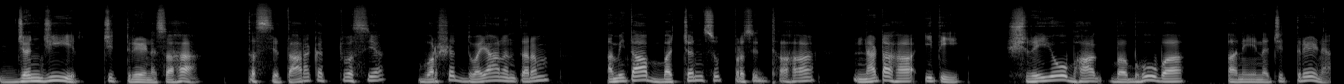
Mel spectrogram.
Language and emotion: Sanskrit, neutral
